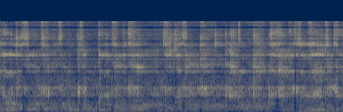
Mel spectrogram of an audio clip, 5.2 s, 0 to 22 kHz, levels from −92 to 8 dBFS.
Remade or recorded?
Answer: remade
